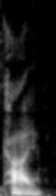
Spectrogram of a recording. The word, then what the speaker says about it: Kai: And his character's name is Kai. Rhymes with Tai, like Tai Chi.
